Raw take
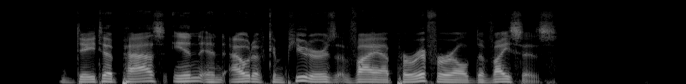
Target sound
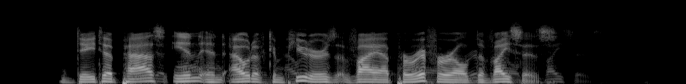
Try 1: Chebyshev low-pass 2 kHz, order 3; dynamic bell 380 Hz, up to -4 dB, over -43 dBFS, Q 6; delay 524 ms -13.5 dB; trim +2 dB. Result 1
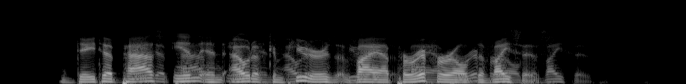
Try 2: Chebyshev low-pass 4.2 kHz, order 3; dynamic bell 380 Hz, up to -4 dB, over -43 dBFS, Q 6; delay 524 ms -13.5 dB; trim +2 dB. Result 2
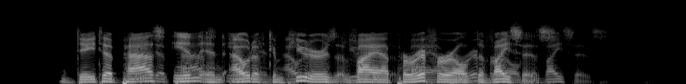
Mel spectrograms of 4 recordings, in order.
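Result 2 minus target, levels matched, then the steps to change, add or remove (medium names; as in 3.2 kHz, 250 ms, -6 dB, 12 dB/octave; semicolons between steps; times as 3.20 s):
echo-to-direct +10 dB
change: delay 524 ms -23.5 dB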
